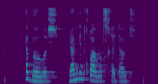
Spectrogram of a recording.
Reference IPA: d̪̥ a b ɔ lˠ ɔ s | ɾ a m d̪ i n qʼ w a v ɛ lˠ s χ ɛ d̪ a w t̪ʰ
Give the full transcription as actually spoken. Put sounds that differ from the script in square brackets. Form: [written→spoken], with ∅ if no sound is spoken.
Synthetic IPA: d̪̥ a b ɔ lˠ ɔ s | ɾ a m d̪ [i→ɛ] n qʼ w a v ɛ lˠ s χ ɛ d̪ a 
